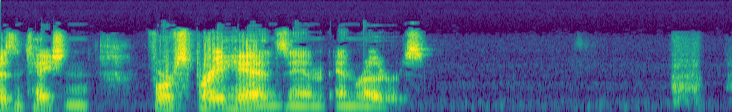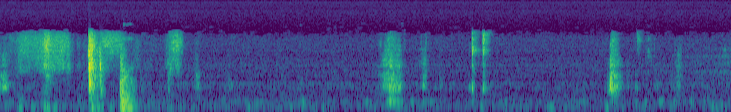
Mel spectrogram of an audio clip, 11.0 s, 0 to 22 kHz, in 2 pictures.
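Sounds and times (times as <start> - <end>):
computer mouse clicks: 8.4 - 9.2.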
